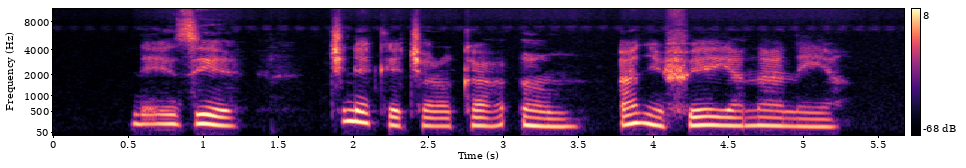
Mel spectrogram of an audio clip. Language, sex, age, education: Igbo, female, 30-45, tertiary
